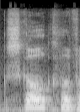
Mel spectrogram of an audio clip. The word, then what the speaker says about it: Skolkovo: and build their own facilities in Russia in Skolkovo. Did I say it right that time? Right. Skolkovo.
